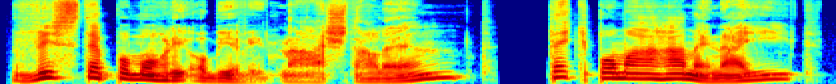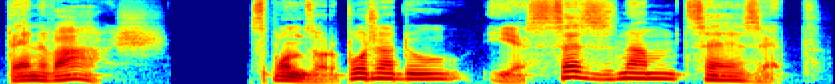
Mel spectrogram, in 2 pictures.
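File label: Male Czech commercial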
